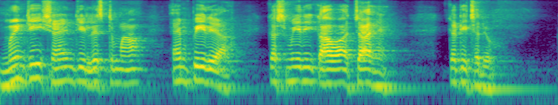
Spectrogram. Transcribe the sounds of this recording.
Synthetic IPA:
mʊ̃ɦɪ̃ɲd͡ʑiʃɐjʊnɪ̆d͡ʑiːlɪsʈmã | ẽːmpiːɾija | kɐʃmiːɾikaːɦʋat͡ɕaːɦɪ̃ | kɐɖʱit͡ɕʰɐɗijoː

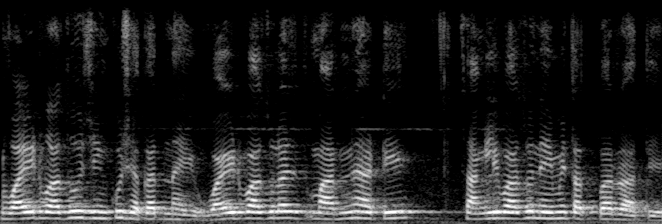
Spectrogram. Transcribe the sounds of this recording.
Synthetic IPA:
ʋaiɽbad͡zuːd͡ʑiŋkuːɕəkət̪naɦiʋaiɽbad͡zulamaɾɳjasaʈiː | t͡sãŋɡliːbad͡zuːnemit̪ət̪̚pəɾɾaɦt̪e

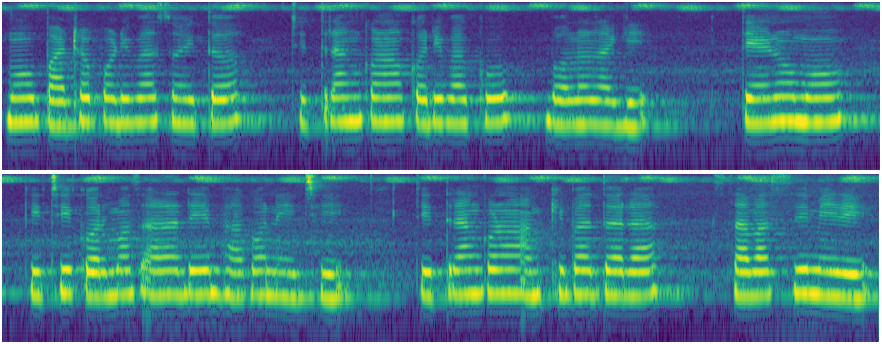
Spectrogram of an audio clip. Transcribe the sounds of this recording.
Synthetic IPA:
mũpaʈʰɔpɔɽibasɔɦit̪ɔt͡ʃit̪ɾaŋkɔɽ̃ɔkɔɾibakubʱɔlɔlaɡi | t̪eɽ̃omũkit͡ʃʰikɔɾmɔsaɭaɾebʱaɡɔnejt͡ʃʰit͡ʃit̪ɾaŋkɔɽ̃ɔaŋkʰibad̪waɾa | saβasimeɾe

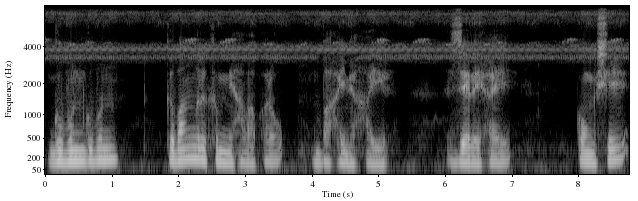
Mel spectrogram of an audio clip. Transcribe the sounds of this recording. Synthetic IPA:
ɡubunɡubun | kɯbaŋɾɯkʰɯmnihabapʰaɾaw | bahajnɯhajɯ | zeɾejhaj | kɔŋse

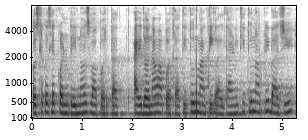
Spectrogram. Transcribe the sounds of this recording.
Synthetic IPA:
kəslɛkəslɛkəɳʈenəɾsʋapəɾt̪at̪̚ | ajd̪ənaʋapəɾt̪at̪ːit̪uːnmat̪iːɡalt̪aaːɽ̃it̪it̪uːnapliːbad͡ʑiː

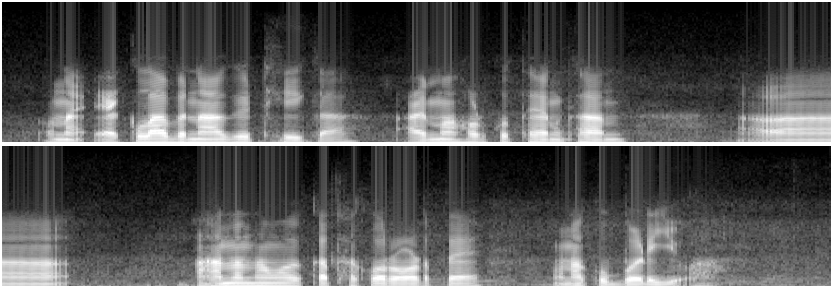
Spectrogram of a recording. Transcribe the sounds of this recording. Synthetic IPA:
ɔna̰ʔɛklabɛnaɡiʈʰika̰ː | jmaɦɔɽ̚kɔt̪ʰɛɛnkʰan | ɦananɦamkakat̪ʰakɔɾɔɽt̪ɛ | ɔnakɔbəɽid͡ʒɔ̰ʔa

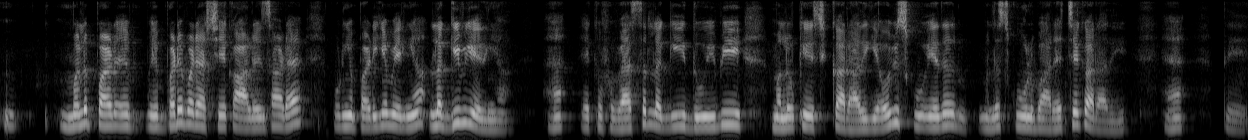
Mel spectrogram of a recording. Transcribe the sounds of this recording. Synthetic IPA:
mət̪ləb̚pəɽbəɽeːbəɽeːəʃʰeːkaːlesaːɽeː | kʊɽɪjãːpəɽɪjãːmeːɾɪjãːləɡiːbiːɡeːd̪ɪjãː | ɦɛ̃ːɪkʋɛːsəɾləɡiːd̪uːiːbiːmət̪ləbkɪt͡ʃːkəɾaːd̪iːɛːoːbiːskuːeːd̪eːmət̪ləbskuːlbaːɾeːətt͡ʃʃʰeːkəɾaːd̪iː | ɦɛ̃ː | t̪eː

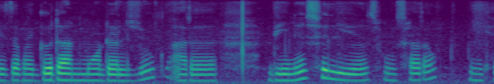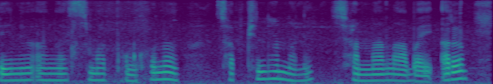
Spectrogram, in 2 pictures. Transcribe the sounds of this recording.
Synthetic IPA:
bezabajɡɯdanmɔdelzuka̰ɾɯbinɯsɯliɯsɔŋsaɾaw | iŋkʰajnɯʔaŋasmaɾt̚pʰɔnkʰɯnɯ | sapʰːinhanːanaj | sanːalabajaɾɯ

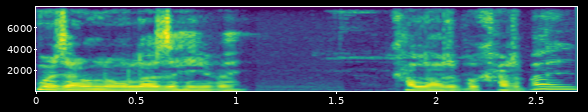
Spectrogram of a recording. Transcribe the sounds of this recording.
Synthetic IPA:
mɔzaŋnɔŋlazaɦibaj | kʰalaɾbɯkʰaɾbaj

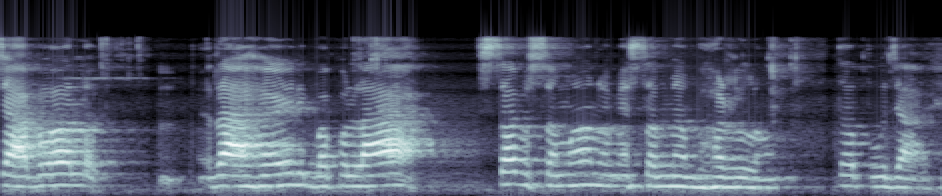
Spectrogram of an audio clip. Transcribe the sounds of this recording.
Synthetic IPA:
t͡ʃabəl | ɾaɦəɾbəkla | səbʱsəmənmesəbnebʱəɽlɦũ | t̪ɔpud͡ʒabɛ

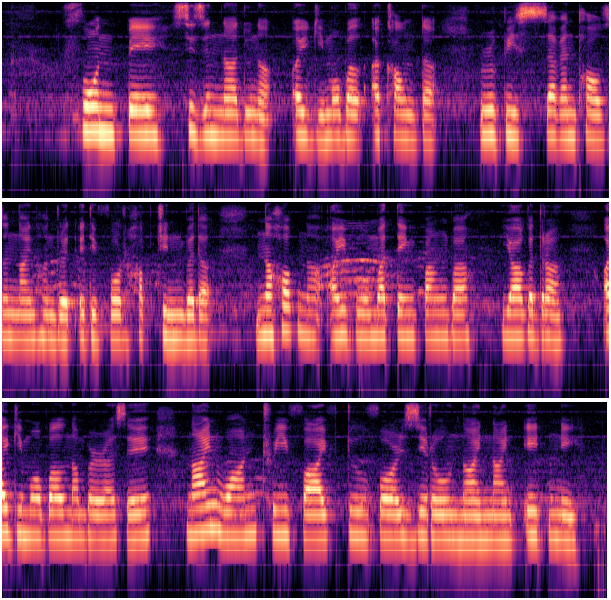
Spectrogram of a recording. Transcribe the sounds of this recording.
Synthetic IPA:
pʰonpesizinːɐdunɐː | jɡimobajlɐ̰kʰawnɐ | ɾupisebent̪ʰawzɐnːajnɦɐndɾedetipʰoɾhap̚d͡ʒinbɐdɐ | nɐhɐk̚nɐʔɐjbumɐteŋpaŋbɐ | jaɡɐdɾa | ɐjɡimobajlnɐmbɐɾɐse | najnwant̪ʰɾipʰajbtupʰoɾziɾonajnːajnet̚ni

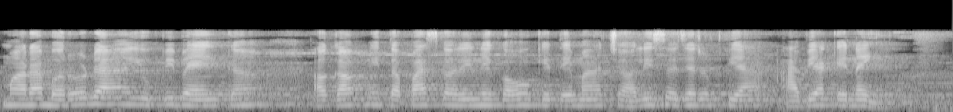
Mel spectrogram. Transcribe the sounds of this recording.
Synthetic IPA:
maɾabəɾoɽajupibɛ̃ŋk | ə̰kãw̃ʈnit̪əpaskəɾinekəɦũket̪emãt͡ʃalisɦəd͡ʒaɾɾupja | a̰ʋjakenaɦĩ

